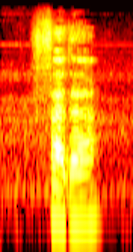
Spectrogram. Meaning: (adjective) crazy; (noun) nutcase; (verb) third-person singular past historic of fader
- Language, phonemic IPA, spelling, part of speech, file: French, /fa.da/, fada, adjective / noun / verb, Fr-fada.ogg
